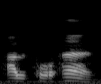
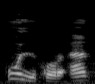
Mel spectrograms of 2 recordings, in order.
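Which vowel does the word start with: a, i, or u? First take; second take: a; u. First: The word begins with an a vowel. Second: The word begins with a u vowel. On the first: The speaker calls it right. "We now read it as al-Qur'an" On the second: The speaker calls it wrong. "You will never hear ul-Qur'an"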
